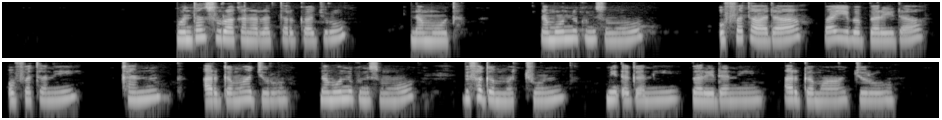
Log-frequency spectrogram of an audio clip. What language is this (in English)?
Oromo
